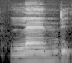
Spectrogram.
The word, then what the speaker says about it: lundi: That's why it sounds lundi. It is like saying lundi, something like that.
